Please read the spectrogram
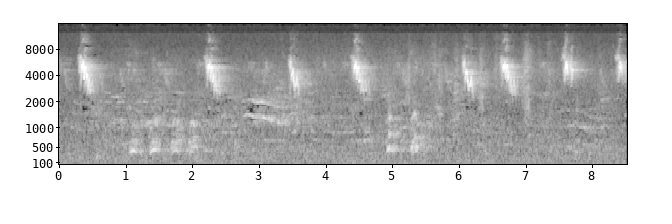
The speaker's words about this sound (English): Can you hear the playful barking of a dog?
